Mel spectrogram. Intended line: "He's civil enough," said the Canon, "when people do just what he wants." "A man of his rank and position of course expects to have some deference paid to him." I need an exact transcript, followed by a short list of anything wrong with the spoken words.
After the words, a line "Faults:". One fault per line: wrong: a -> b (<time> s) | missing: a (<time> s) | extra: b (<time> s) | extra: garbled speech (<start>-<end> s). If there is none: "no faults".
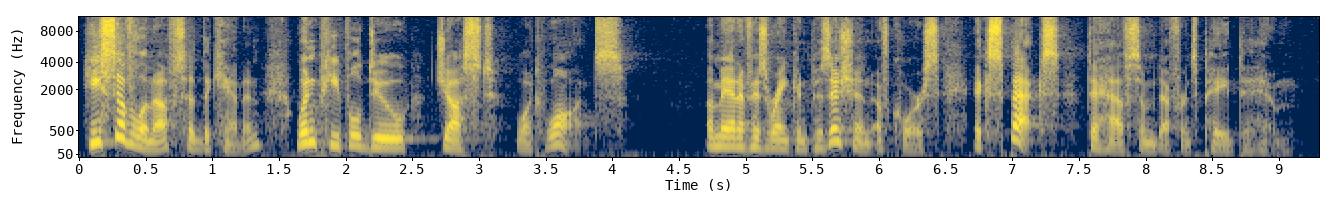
"He's civil enough," said the Canon, "when people do just what wants." "A man of his rank and position of course expects to have some deference paid to him."
Faults:
missing: he (3.5 s)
